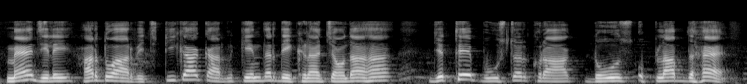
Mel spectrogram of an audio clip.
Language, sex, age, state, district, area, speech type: Punjabi, male, 30-45, Punjab, Ludhiana, rural, read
